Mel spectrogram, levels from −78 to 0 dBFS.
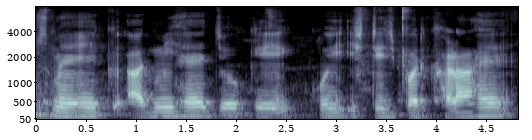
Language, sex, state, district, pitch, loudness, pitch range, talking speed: Hindi, male, Bihar, Bhagalpur, 115 Hz, -21 LUFS, 110-120 Hz, 125 wpm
